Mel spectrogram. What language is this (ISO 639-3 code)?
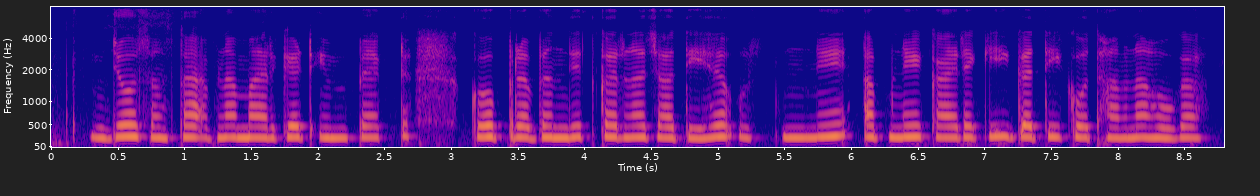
hin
